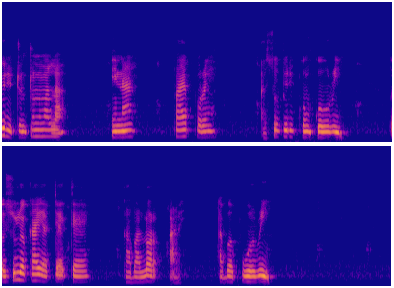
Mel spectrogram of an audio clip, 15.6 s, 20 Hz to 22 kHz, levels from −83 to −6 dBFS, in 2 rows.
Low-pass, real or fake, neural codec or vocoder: 10.8 kHz; fake; codec, 24 kHz, 3.1 kbps, DualCodec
